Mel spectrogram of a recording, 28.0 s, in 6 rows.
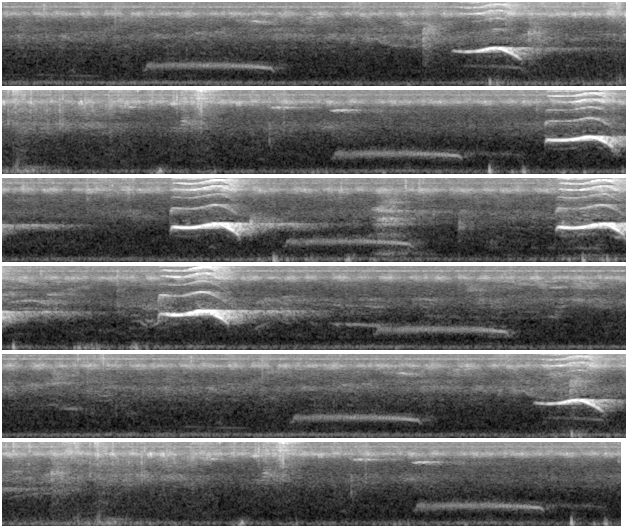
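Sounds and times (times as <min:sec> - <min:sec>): softer lower bird calls: 0:03.4 - 0:04.2, 0:07.2 - 0:09.8, 0:10.6 - 0:12.7, 0:13.5 - 0:16.3, 0:22.6 - 0:23.5.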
